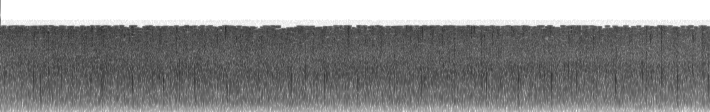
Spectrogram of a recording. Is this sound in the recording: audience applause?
yes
